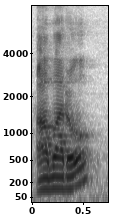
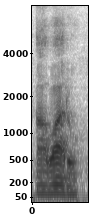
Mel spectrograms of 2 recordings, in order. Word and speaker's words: avaro: también entre estudiantes no avaro con tilde la que es incorrecto lo correcto sería avaro el ejemplo incorrecto que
